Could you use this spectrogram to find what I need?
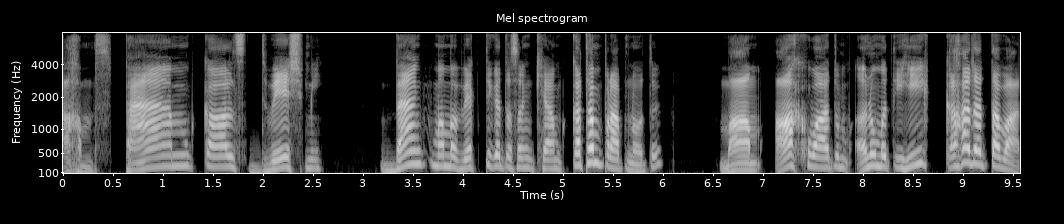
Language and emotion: Sanskrit, angry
